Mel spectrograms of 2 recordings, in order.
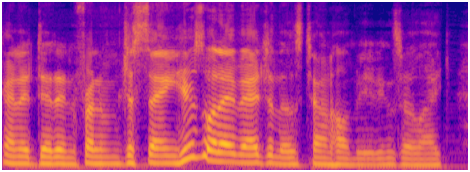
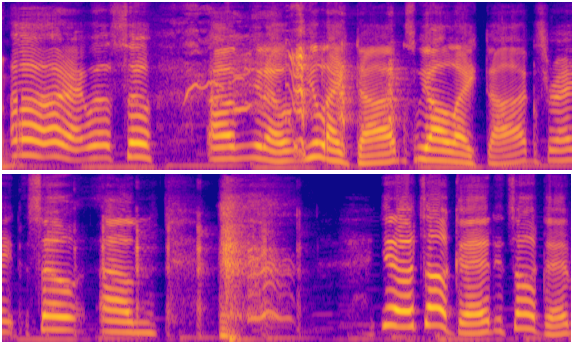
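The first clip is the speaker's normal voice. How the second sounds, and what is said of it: Imitates another person's voice. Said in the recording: “impersonation I haven't stolen from Saturday Night Live ... It's dead on. It's so dead on. 100% dead on.”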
